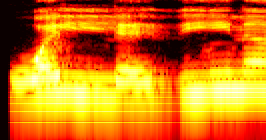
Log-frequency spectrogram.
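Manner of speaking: والذین with a soft, light ذ; والذین with soft dhal and rounded lips. Shown as a demonstration. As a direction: say والذین gently on the ذال. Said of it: "ذال کو آپ نے نرمی سے پڑھنا ہے".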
